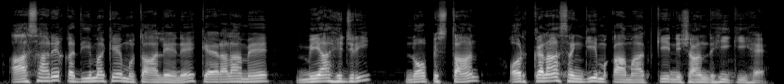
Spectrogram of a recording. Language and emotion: Urdu, neutral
